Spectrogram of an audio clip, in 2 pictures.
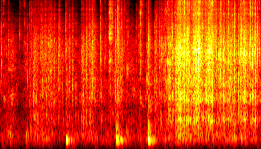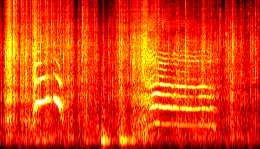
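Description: Plastic potato chip bags crinkling as they are handled and pulled open by hand. A voice gives a short rising-and-falling call about six seconds in and holds a note near the end.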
